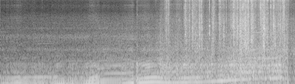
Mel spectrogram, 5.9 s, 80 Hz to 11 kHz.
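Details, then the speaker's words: Mazda RX-7 FC3S Turbo II rotary on its new welded stainless exhaust with the cat deleted, trying a launch. Clean exhaust note climbs smoothly through the revs with no popping or stutter; pulls strongly; normal healthy acceleration. "I mean, it's just an enjoyable day. All right, boys, so we're gonna try a launch in the FC."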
